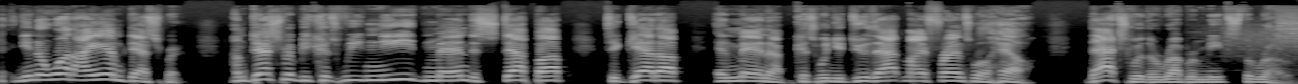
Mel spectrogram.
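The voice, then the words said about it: Desperate, pleading delivery. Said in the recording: “you can hear the desperation in my voice”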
